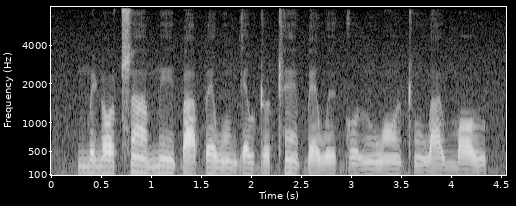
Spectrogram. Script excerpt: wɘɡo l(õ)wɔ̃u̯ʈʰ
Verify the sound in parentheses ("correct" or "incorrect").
incorrect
